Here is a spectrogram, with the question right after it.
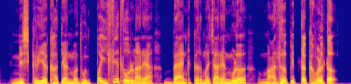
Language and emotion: Marathi, disgusted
